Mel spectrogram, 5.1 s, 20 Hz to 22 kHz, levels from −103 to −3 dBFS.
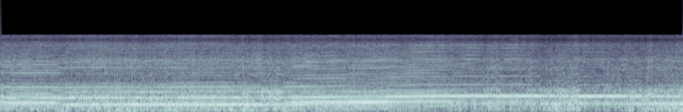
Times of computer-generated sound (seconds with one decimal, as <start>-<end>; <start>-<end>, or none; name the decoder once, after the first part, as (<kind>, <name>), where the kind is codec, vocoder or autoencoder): none

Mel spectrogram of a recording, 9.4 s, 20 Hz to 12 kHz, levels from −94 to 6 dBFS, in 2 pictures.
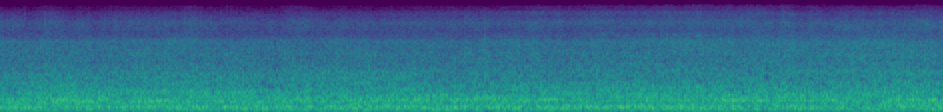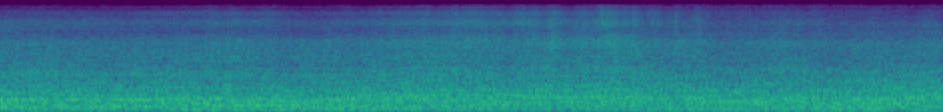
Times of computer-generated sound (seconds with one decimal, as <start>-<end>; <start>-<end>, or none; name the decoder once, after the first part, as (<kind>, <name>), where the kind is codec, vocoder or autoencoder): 4.3-4.8 (vocoder, BigVGAN v2); 5.7-6.9

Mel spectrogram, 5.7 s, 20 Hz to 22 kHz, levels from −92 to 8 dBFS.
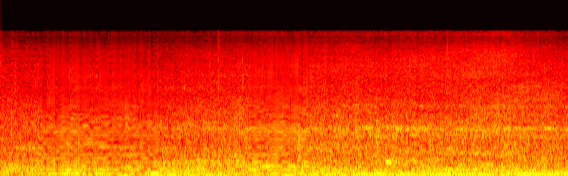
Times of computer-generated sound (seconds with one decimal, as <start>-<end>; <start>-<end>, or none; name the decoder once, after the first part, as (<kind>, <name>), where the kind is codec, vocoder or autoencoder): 0.4-1.6 (vocoder, BigVGAN v2); 2.5-3.1

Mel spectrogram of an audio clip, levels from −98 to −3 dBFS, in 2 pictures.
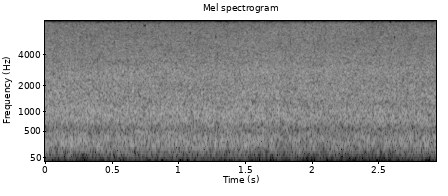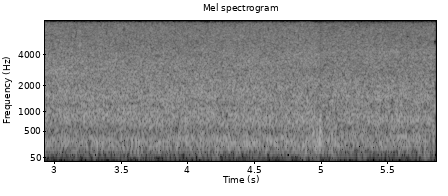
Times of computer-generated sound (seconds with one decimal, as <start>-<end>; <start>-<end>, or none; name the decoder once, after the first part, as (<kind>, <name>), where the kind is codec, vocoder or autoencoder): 3.6-4.2 (vocoder, BigVGAN v2)

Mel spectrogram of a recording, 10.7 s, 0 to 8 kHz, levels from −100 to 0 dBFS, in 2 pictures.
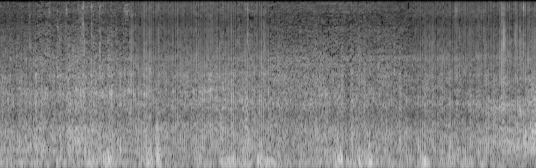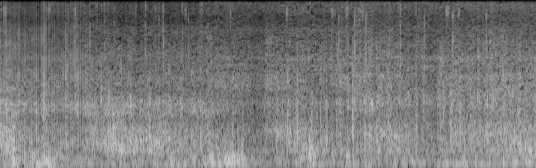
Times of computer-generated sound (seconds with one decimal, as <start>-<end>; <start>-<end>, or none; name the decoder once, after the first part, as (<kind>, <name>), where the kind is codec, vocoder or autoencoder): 1.3-2.7 (vocoder, BigVGAN v2); 4.1-6.2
